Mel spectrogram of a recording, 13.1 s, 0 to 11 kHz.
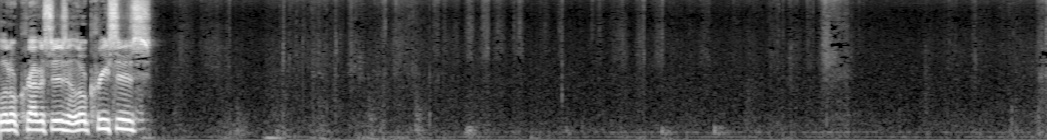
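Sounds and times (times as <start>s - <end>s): paper towel rubbing on wrench: 2.2s - 10.8s.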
